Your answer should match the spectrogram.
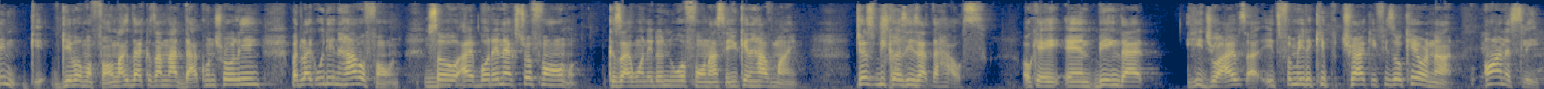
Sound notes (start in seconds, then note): none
